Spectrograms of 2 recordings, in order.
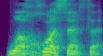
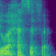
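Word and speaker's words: وخسف: and that's a challenge, a lot of people could not get kha pronounced, they will say wa hasafa. Kha is a letter that's pronounced heavily. It's not ha, it's not wa hasafa. It will be wa khasafa.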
